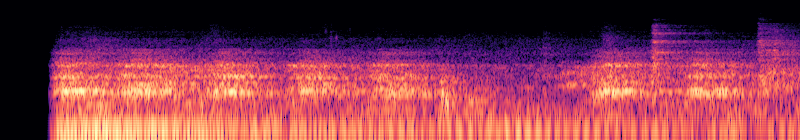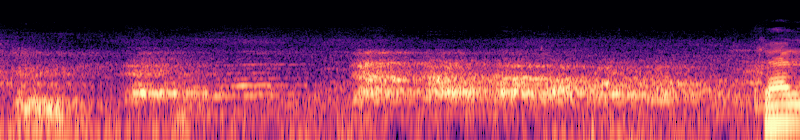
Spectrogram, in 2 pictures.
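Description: Indistinct background voices with room noise, and a short spoken word near the end.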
